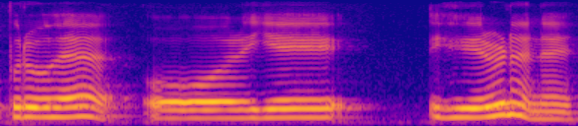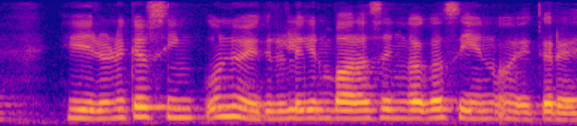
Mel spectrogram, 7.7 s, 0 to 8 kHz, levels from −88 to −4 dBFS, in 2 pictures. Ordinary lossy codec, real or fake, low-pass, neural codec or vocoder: none; real; none; none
